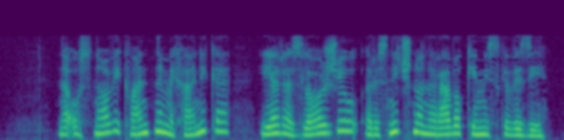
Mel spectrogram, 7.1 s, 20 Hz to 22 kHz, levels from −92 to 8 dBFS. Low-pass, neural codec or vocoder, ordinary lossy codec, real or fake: 19.8 kHz; none; AAC, 24 kbps; real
